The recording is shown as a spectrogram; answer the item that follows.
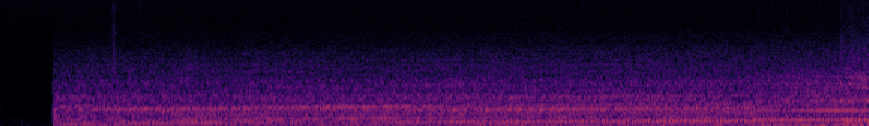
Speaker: that's a tire noise and boy I don't want to know how much money is spent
